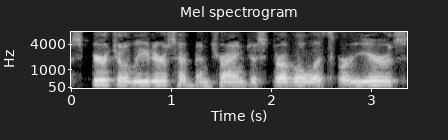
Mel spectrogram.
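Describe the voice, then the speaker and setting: The woman's voice comes through dry and close, with no echo. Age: 70s. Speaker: author. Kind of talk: interview. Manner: halting.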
